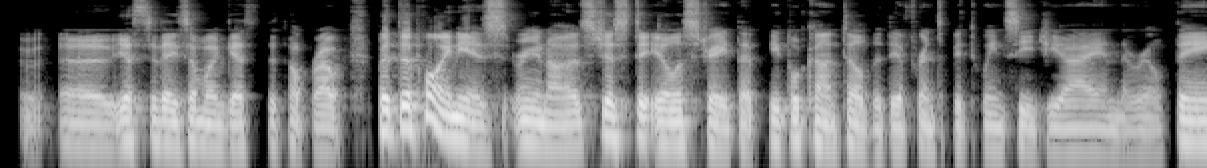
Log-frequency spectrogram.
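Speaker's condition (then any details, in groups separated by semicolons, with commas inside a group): No condition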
